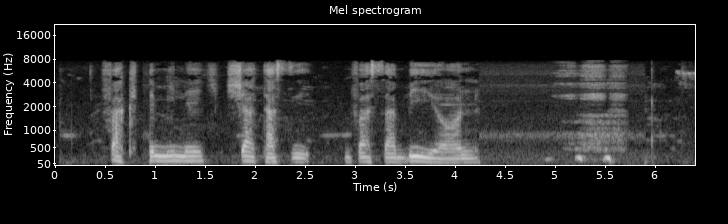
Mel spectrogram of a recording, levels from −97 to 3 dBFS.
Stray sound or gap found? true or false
true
